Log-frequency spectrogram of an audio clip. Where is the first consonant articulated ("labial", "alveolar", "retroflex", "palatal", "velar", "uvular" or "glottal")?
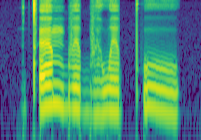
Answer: alveolar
